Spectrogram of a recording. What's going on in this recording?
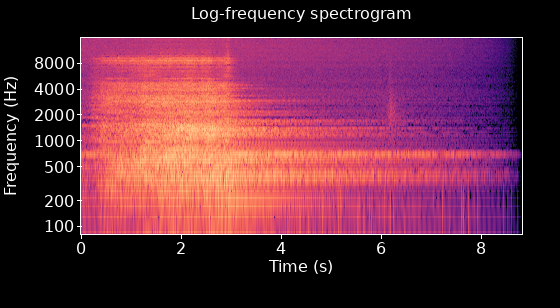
CD STAND OF DOOM 070
The CD stand is approximately 5'6" / 167cm tall and made of angled sheet metal with horizontal slots all the way up for holding the discs. As such it has an amazing resonance which we have frequently employed as an impromptu reverb. The source was captured with a contact mic (made from an old Audio Technica wireless headset) through the NPNG preamp and into Pro Tools via Frontier Design Group converters. Final edits were performed in Cool Edit Pro. The objects used included hands, a mobile 'phone vibrating alert, a ping-pong ball, a pocket knife, plastic cups and others. These sounds are psychedelic, bizarre, unearthly tones with a certain dreamlike quality. Are they roaring monsters or an old ship breaking up as it sinks? Industrial impacts or a grand piano in agony? You decide! Maybe use them as the strangest impulse-responses ever.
